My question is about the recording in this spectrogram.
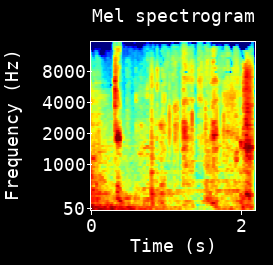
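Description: A man panting and gasping in short, sharp breaths, a few about half a second apart, as he is attacked and grabbed by the throat.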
